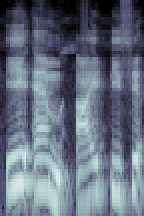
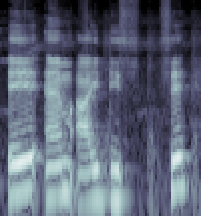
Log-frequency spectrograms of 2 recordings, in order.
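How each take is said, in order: First: Said in the usual way. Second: Slow spelling. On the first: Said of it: "repeat at normal pace". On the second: Shown as a demonstration. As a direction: spell ए एम आई टी से very slowly, letter by letter. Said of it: "teacher spells slowly, then repeats". (धीरे-धीरे एक-एक अक्षर)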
